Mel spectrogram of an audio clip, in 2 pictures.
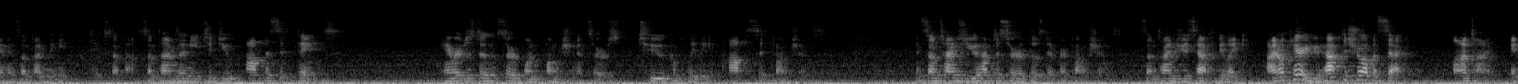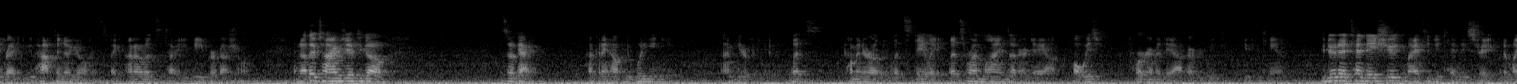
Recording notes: This two parter is a special presentation of the Content Creator Panel from the 2023 Miracle Makers International Film Festival in North Hollywood California.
